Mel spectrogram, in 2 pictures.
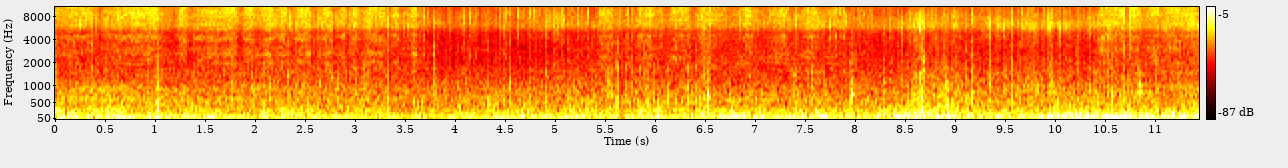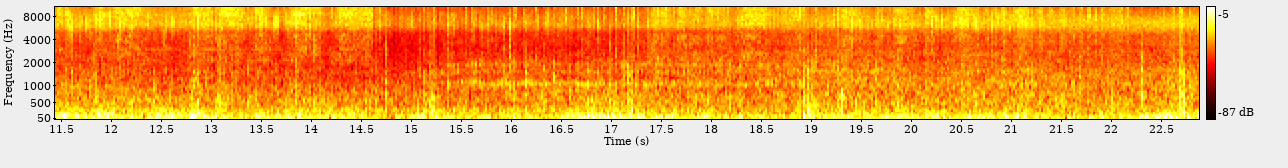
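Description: Bicycle ridden over a bumpy dirt track: steady tyre noise with the bike rattling and clicking over bumps. Wind rumbles on the microphone throughout.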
